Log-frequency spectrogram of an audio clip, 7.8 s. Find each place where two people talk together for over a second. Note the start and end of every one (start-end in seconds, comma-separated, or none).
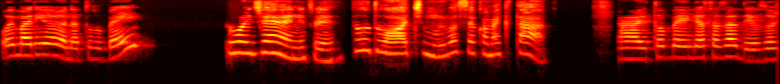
none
